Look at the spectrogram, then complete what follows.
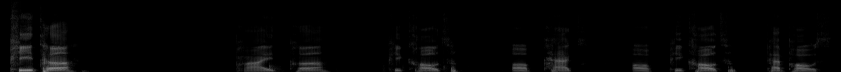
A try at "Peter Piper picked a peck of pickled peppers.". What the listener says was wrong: Okay, so the third word is pronounced picked. Picked. Peter Piper picked a peck of pickled peppers. Picked.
